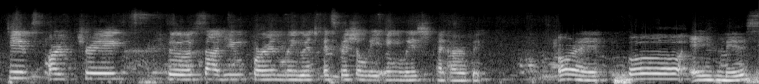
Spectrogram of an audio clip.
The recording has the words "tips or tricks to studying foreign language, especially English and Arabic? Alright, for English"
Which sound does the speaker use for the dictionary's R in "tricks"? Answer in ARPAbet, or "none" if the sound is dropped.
R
